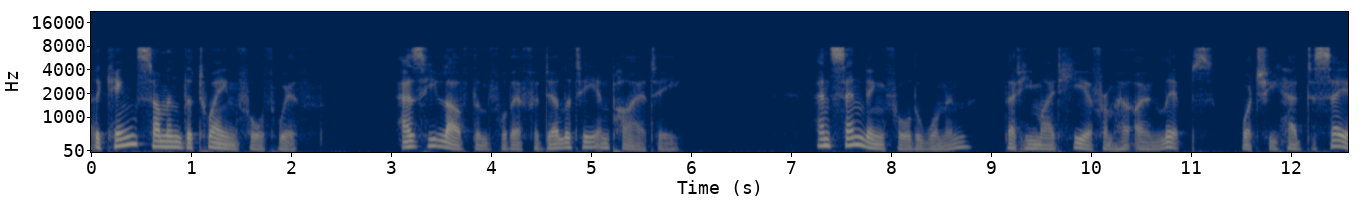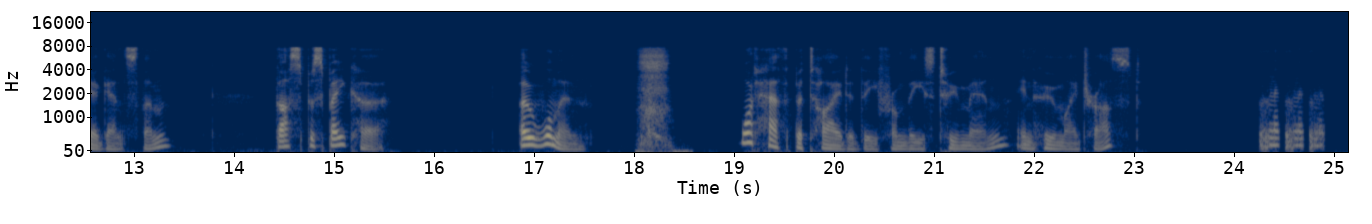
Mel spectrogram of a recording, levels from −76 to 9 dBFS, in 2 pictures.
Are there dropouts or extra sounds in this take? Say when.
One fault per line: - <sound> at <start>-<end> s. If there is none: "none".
- breath at 18.0-18.6 s
- laugh at 24.2-24.9 s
